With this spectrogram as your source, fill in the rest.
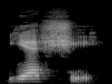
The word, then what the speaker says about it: yes she: so it is silent the s is silent you don't hear it you hear yeshi yeshi yeah she just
